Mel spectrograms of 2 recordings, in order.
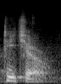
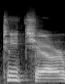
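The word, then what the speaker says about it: teacher: তাহলে এটাকে হচ্ছে টিচার বলা যাবে না, এটা হবে হচ্ছে টি চা।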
